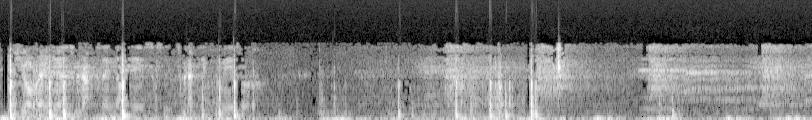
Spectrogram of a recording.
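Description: Airsoft gunfire: sharp pops in two bursts of quick, uneven shots, the first bunch near the start and a second about four seconds in, with indistinct voices among them.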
